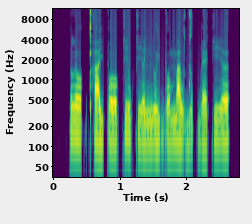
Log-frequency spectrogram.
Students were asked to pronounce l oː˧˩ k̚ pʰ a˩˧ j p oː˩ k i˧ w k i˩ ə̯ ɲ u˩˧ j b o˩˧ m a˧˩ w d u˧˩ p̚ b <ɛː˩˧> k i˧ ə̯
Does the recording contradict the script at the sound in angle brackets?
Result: no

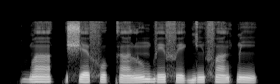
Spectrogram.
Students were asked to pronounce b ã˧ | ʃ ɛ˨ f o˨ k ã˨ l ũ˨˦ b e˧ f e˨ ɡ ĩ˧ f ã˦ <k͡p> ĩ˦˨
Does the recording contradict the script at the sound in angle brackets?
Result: no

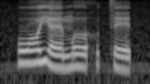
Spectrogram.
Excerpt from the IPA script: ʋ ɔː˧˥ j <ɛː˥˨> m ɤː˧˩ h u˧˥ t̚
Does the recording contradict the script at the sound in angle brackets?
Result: yes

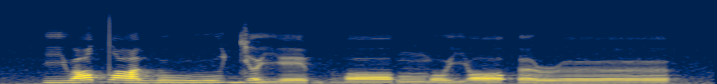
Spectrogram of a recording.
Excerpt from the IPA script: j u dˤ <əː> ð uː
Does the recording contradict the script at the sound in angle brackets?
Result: no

